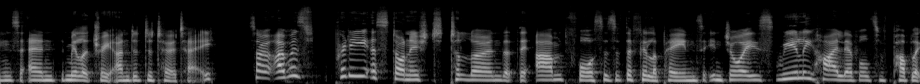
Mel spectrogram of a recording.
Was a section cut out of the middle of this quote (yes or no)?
yes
